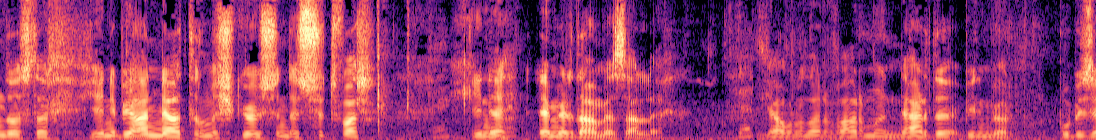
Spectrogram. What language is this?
Turkish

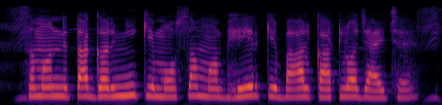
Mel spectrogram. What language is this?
Maithili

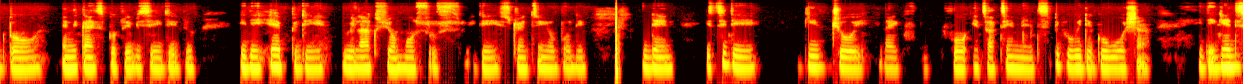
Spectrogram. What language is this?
Nigerian Pidgin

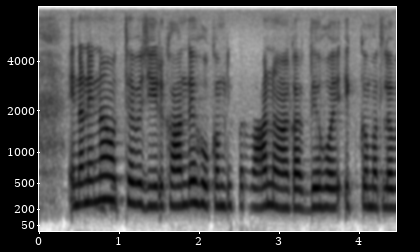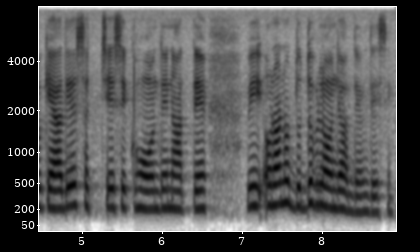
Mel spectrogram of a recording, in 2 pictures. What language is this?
Punjabi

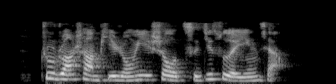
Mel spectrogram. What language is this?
Chinese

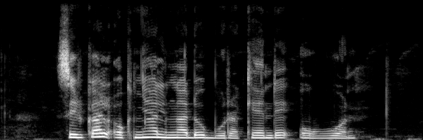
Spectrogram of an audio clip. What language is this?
Luo (Kenya and Tanzania)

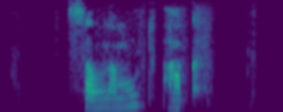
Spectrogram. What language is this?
Mari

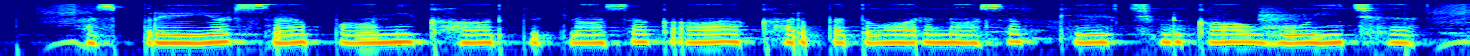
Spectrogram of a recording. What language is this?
Maithili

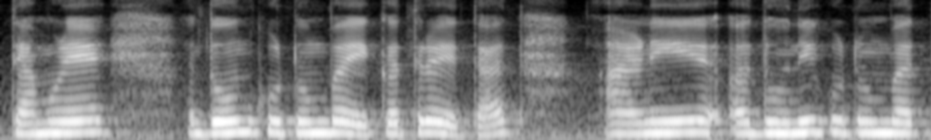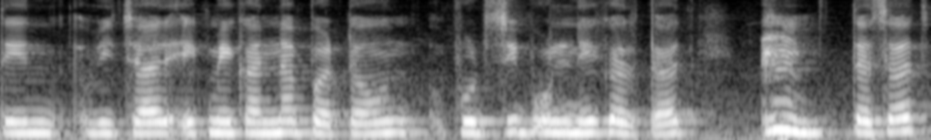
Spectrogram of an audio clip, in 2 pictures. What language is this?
Marathi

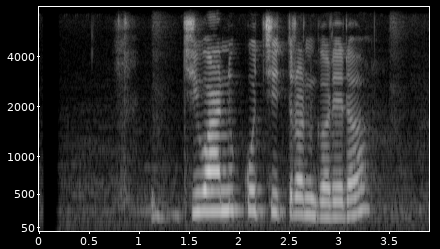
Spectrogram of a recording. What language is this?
Nepali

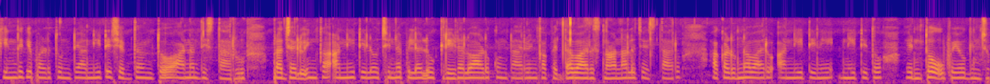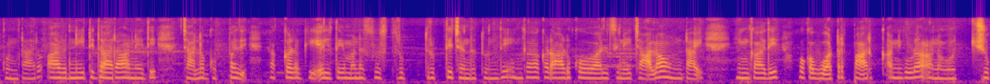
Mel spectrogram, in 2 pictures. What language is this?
Telugu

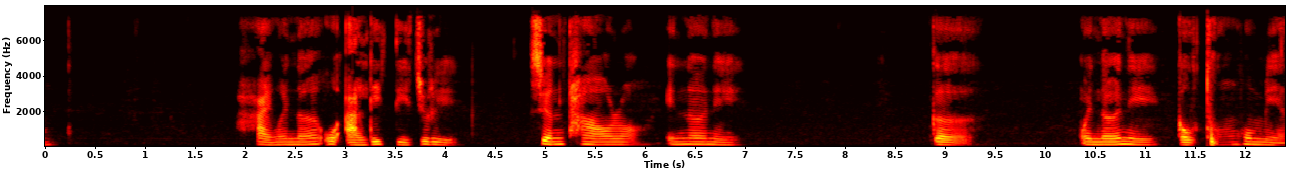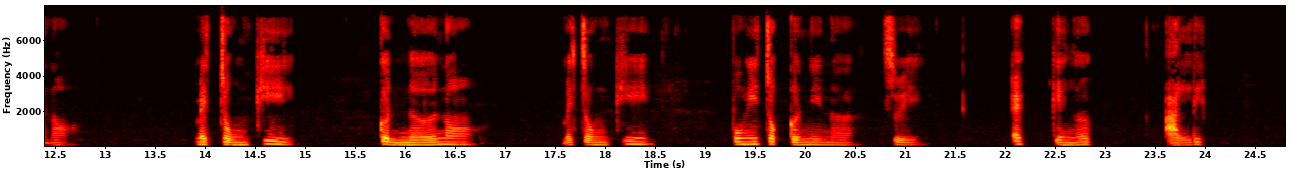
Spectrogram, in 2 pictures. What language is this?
Min Dong Chinese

